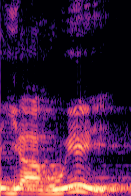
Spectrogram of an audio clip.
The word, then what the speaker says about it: Yahweh: w h karena dari huruf Ibrani Yod he W he dan membacanya yahwe dengan huruf he yang ditransliterasi ha Tidak kedengaran misalkan ada huruf mandarin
